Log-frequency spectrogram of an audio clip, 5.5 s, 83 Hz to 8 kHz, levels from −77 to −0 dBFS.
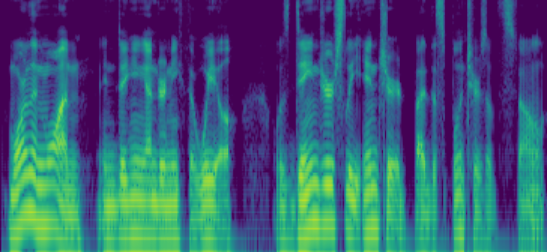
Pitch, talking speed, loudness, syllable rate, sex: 100 Hz, 175 wpm, -19 LUFS, 5.6 syllables/s, male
